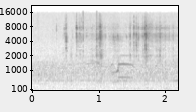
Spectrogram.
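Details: Canada geese, unseen and vocalizing near gadwalls and northern shovelers, give a few faint, nasal honks with a brief tonal note, set against a steady hiss of background noise.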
